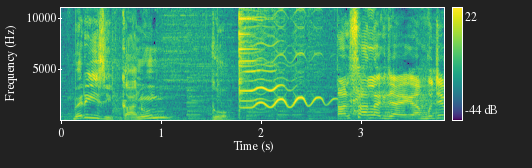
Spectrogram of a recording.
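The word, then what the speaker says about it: Kanungo: People call me Arjun कैंगारू। हाँ, हम लोग ने सुना अर्जुन कैंगारू के साथ ना, अर्जुन कैंगारू के साथ ना। But my surname is pronounced कानून गो। Very easy, कानून गो।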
